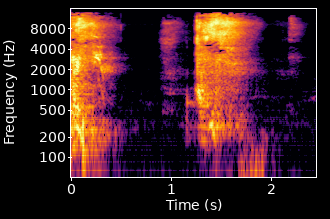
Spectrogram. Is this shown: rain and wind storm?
no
